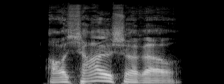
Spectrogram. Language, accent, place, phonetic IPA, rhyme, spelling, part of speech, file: German, Germany, Berlin, [aʁˈçaːɪʃəʁɐ], -aːɪʃəʁɐ, archaischerer, adjective, De-archaischerer.ogg
- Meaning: inflection of archaisch: 1. strong/mixed nominative masculine singular comparative degree 2. strong genitive/dative feminine singular comparative degree 3. strong genitive plural comparative degree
